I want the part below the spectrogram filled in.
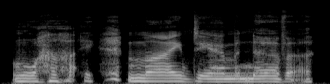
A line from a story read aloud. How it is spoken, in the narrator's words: answered Richard with his old gay laugh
